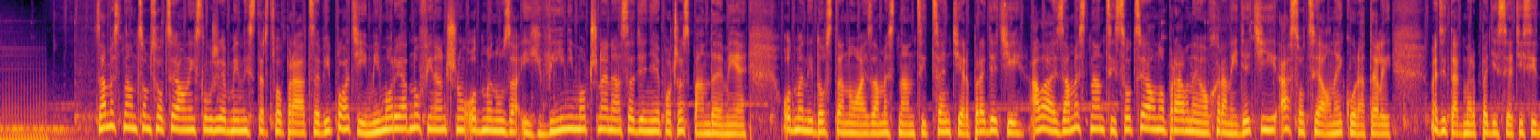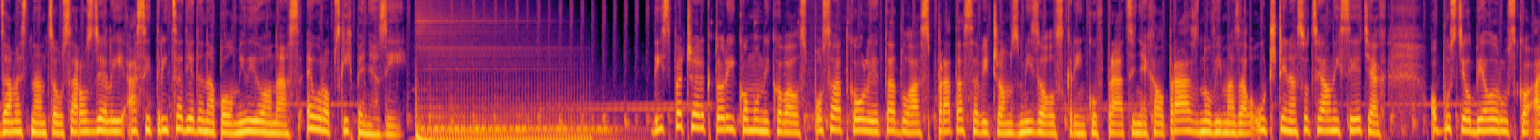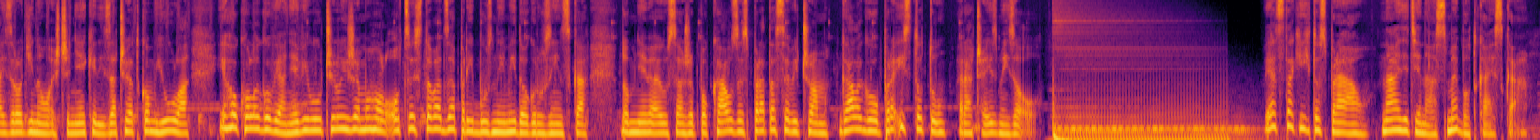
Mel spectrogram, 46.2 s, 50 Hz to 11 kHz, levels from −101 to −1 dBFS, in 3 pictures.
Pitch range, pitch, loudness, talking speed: 180-225 Hz, 195 Hz, -20 LUFS, 130 wpm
